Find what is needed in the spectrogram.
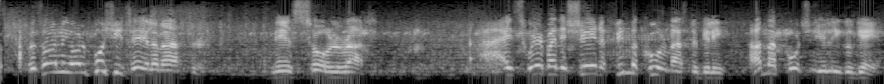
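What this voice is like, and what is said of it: Very bad fake Irish accent. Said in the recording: “the worst Irish accent you've ever heard in your life ... Worst Irish accent”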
